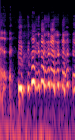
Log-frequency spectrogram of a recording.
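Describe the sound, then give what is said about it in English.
A voice imitates an old bus ticket machine: a few short, choppy bursts, then a sustained, rattling mechanical whirr, fairly loud. “But my cough sounded like the bus ticket machines. You know, the old ones where they're like”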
